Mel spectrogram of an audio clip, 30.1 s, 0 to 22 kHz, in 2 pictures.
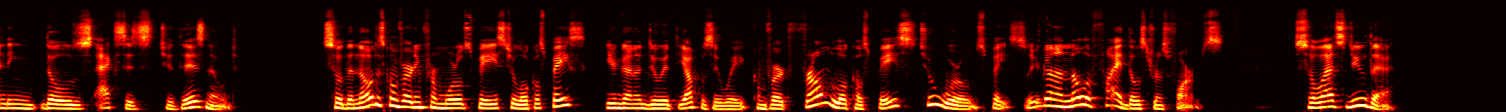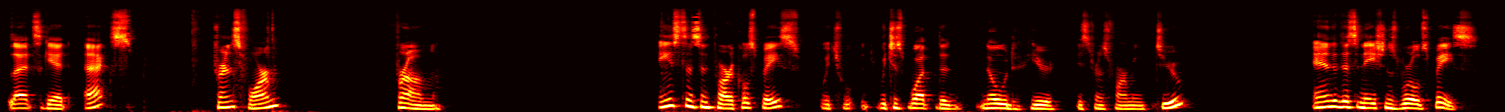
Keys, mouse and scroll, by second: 10.3 click, 11.8 click, 12.9 click, 13.6-14.7 drag, 15.0 click, 15.9 click, 16.5-17.5 typing, 17.7 Return, 20.1 click, 21.6 click, 22.5 click.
